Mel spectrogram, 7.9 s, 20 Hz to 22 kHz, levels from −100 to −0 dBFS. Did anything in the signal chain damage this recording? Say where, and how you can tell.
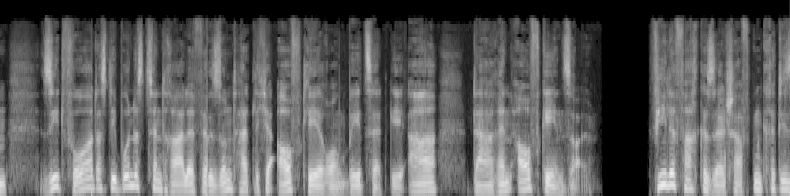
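Yes. At 2.07 s and 3.39 s the sound skips ahead, losing about 70 ms and 20 ms, likely a dropped buffer (overrun) at the driver.

From 7.22 to 7.31 s there is DAB burbling: weak reception let a few bit errors into the MP2 data, so wrong samples put short blips of noise in single sub-bands.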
